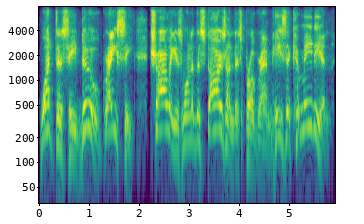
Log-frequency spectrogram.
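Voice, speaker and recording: Actor as a bright, animated male radio comedy star. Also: high-pitched, a little slow, gravelly, slightly rough, full character voice. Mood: exasperated. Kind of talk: 1940s radio comedy acting. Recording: slightly dull, band-limited sound.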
